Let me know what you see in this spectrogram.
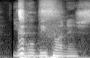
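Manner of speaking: play-acted deadpan, flat, level monotone delivery. Retelling a scene together, quoting the man's words: flat monotone voice. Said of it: "he's monotone".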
